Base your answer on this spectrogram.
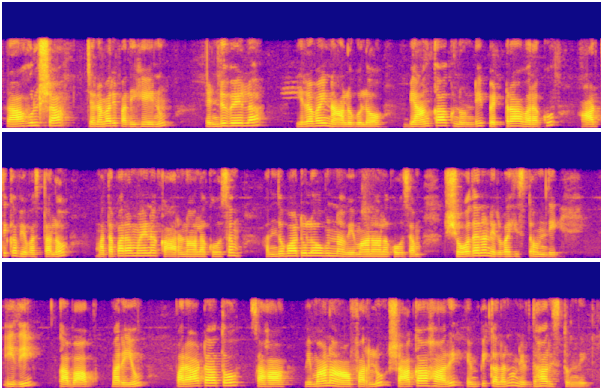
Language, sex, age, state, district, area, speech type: Telugu, female, 30-45, Telangana, Medchal, urban, read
